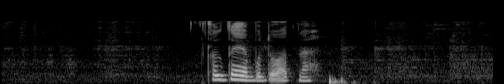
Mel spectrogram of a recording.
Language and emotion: Russian, neutral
